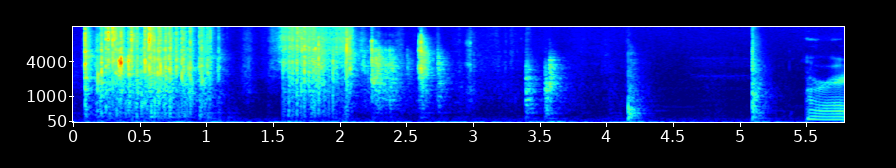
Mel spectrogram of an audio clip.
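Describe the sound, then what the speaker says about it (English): A deck of tarot cards is shuffled by hand, with a long run of crisp riffling and flicking followed by a few separate snaps as the cards settle. The sound is close and clear, and no one speaks over it. "And I think one more shuffle here."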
